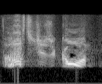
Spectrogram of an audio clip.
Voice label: chitchat, bot, voice commands; svencoop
